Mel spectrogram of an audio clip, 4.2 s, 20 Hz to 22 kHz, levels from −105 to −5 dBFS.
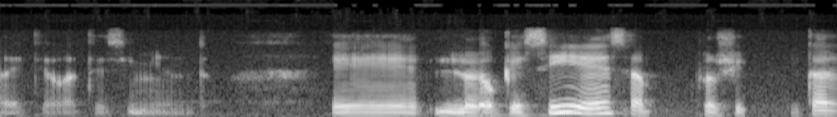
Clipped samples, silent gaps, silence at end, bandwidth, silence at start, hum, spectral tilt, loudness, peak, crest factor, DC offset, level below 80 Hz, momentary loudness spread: under 0.1%; none; 0 s; 19 kHz; 0 s; none; -4.5 dB/octave; -20 LUFS; -6 dBFS; 16 dB; under 0.1%; -62 dBFS; 20 LU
